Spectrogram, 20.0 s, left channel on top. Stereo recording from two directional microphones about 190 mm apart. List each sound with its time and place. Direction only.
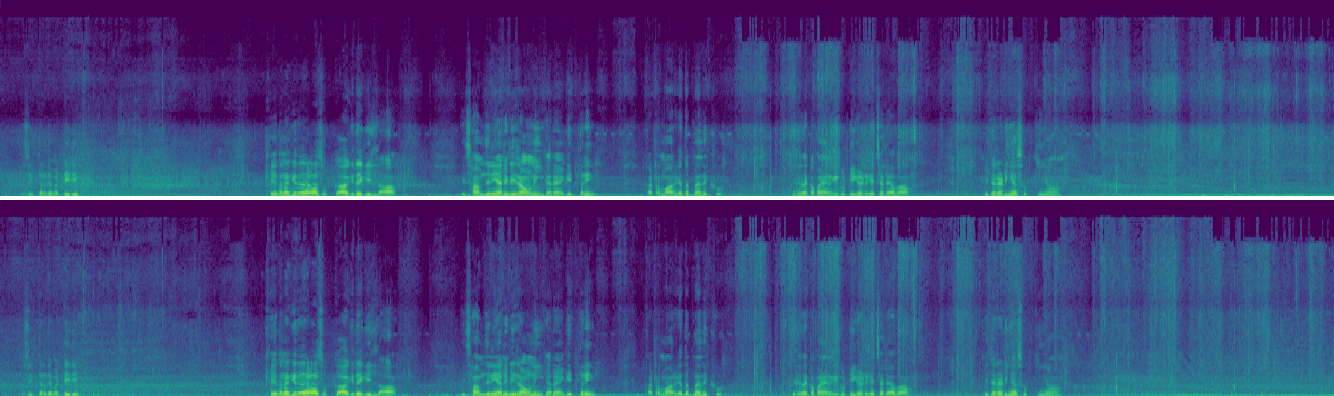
0.4 s speech: 35° right (ahead or behind)
1.4 s waves: 65° right (ahead or behind)
4.0 s speech: 20° right (ahead or behind)
9.6 s speech: centre (ahead or behind); by 10.8 s 20° right (ahead or behind)
11.9 s speech: centre (ahead or behind); by 13.4 s 15° right (ahead or behind)
13.4 s speech: centre (ahead or behind)
14.8 s speech: 15° right (ahead or behind)
15.5 s speech: centre (ahead or behind)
